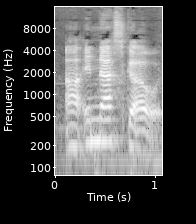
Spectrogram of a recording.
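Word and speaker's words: Ionescu: Sabrina Ionesco is how you pronounce her last name.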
